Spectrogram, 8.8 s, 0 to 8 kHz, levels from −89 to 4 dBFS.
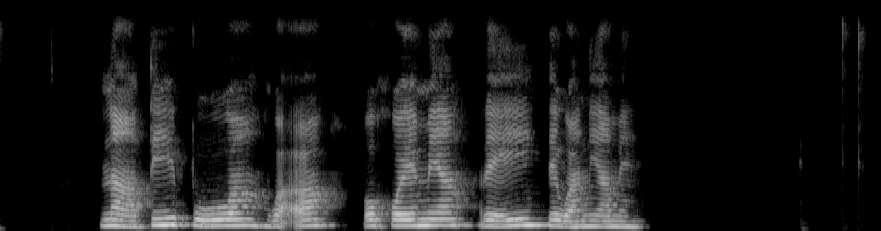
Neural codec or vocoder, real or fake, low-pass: codec, 16 kHz, 16 kbps, FunCodec, trained on Chinese and English, 50 frames a second; fake; 7.2 kHz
